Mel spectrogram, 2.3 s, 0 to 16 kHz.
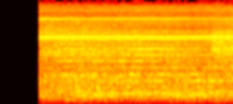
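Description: SYA-110 power press running idle: a steady machine hum with a thin high whine, with no press stroke, starting just under half a second in.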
